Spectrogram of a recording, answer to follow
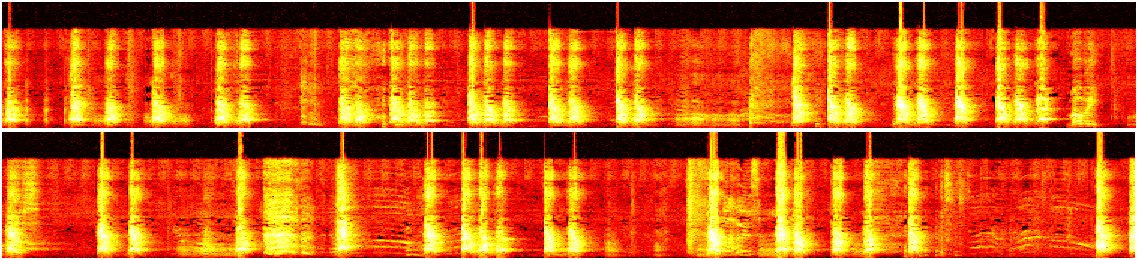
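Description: A dog barking over and over, short sharp barks at about two a second, with a couple of brief pauses.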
